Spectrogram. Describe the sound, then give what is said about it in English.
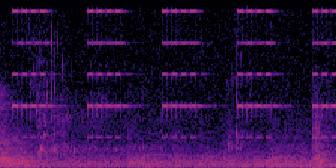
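A kitchen timer alarm, timing an Eva Solo coffee brew, beeps in quick, shrill bursts that repeat about once a second over a steady hiss of trickling liquid in the background. “So that's my timer for the Eva Solo's report.”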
